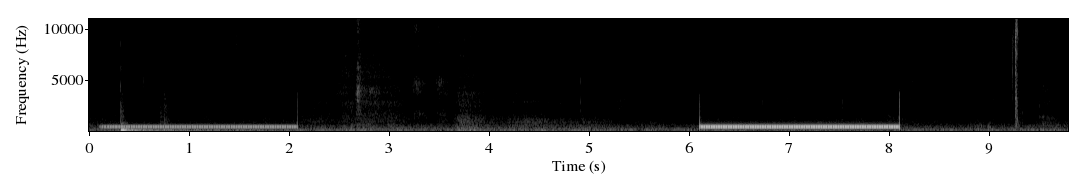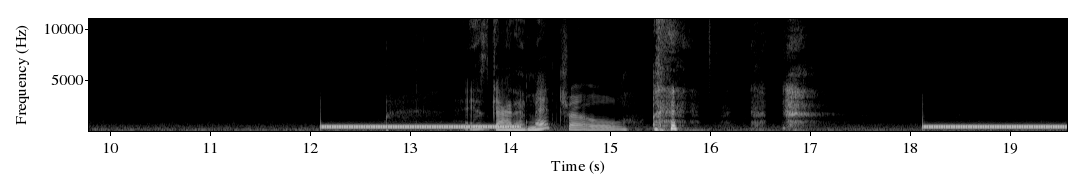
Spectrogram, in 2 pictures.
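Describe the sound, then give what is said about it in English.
An outgoing phone call ringing tone repeats four times, each steady two-second burst separated by a few seconds of quiet, with faint voices murmuring between rings and a brief noisy clatter near the third. “He ain't doing shit. Answer the phone.”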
